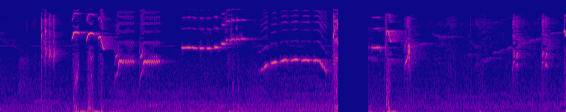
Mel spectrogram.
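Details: High, clear whistles from a hill blue flycatcher of the Banten and West Java highlands, Indonesia, mixing flat sustained tones, an arched sliding note and quick chirps, interrupted by a brief silent gap before more twittering.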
